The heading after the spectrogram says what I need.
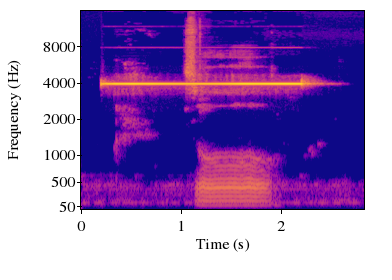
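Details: Older Mindray SV300 adult ventilator showing battery failure and O2 flow fail errors: a steady high-pitched alarm tone of about two seconds, with a brief low buzz partway through.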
